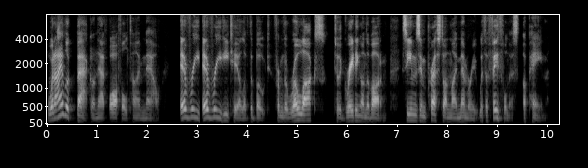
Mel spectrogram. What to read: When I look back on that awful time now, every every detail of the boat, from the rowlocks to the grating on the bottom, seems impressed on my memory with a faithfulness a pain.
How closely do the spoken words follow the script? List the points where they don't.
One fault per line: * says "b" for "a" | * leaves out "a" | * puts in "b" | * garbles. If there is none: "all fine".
all fine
